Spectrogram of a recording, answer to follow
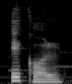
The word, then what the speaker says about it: école: Le E dans école à la fin, ça ne se prononce pas seul. OK? On dit école, mais non école.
